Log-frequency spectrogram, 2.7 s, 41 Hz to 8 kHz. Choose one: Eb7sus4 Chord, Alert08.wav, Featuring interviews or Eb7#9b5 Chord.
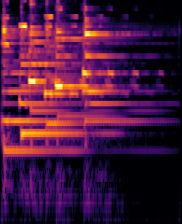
Alert08.wav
